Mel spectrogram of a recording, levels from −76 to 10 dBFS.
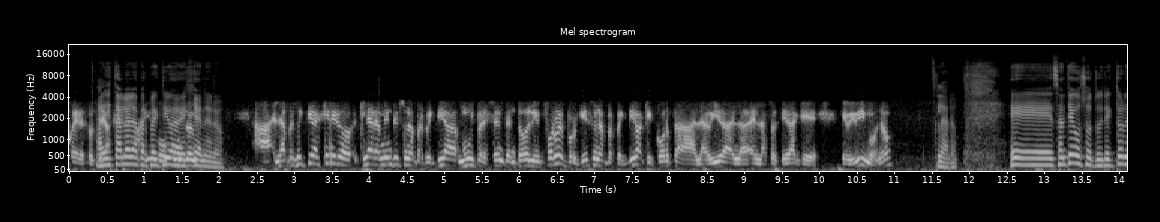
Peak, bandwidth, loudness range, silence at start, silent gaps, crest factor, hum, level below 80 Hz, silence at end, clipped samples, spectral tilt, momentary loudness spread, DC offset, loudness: -2 dBFS; 15 kHz; 3 LU; 0 s; none; 16 dB; none; -44 dBFS; 0 s; under 0.1%; -5 dB/octave; 10 LU; under 0.1%; -17 LUFS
